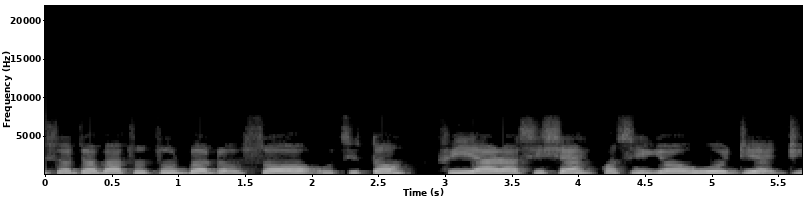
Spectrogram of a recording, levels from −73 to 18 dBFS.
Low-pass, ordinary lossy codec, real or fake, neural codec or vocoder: none; none; real; none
